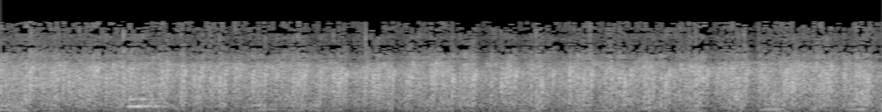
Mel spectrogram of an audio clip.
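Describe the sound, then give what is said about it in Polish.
Sustained applause from an audience for two recipients of the Knight's Cross of the Order of Polonia Restituta, a dense, steady wash of many hands clapping at an even loudness for several seconds, with no break or fade. “Proszę państwa, brawo dla nich.”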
